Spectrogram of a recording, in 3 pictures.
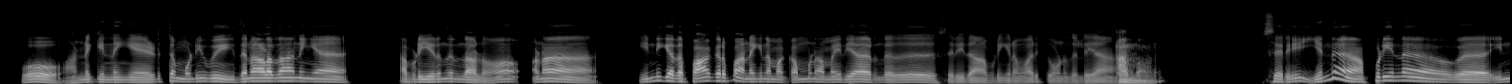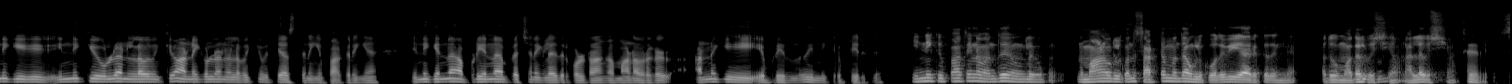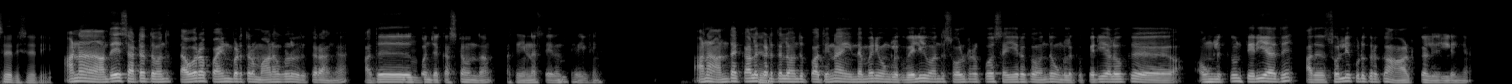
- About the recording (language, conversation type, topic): Tamil, podcast, மற்றவர்களுடன் உங்களை ஒப்பிடும் பழக்கத்தை நீங்கள் எப்படி குறைத்தீர்கள், அதற்கான ஒரு அனுபவத்தைப் பகிர முடியுமா?
- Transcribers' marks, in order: drawn out: "இருந்தது"; "மாதிரி" said as "மாரி"; tapping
